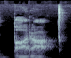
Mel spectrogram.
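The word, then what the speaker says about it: Baraat: And the right pronunciation for that word is Barat. So yeah, Barat.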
